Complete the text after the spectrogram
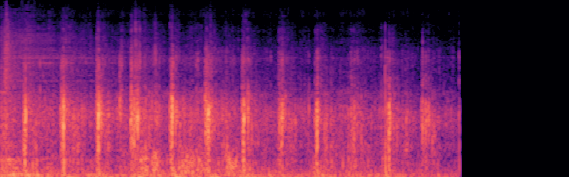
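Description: Shoes crunch on gravelly ground with quick, even footsteps.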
